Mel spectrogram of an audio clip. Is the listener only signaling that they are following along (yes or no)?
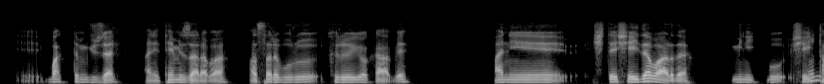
yes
